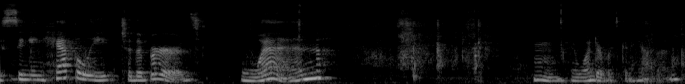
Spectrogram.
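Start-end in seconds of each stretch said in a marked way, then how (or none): 5.3-6.8 quick quiet tease; playful soft aside; teasing aside. Real, not acted. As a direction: whisper a hint of suspense. Aside to listeners.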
